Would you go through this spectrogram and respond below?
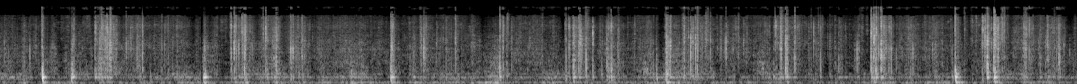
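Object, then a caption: Block of gym chalk. Both hands squeeze and crush a solid, palm-sized white block of gym chalk (magnesium carbonate) until it crumbles into chunks and powder over a pile of chalk debris. The result is a dense, bright run of dry crunches and crackles, with sharp snapping bursts scattered over about eleven seconds and a faint steady hum underneath.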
